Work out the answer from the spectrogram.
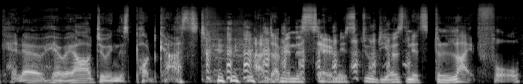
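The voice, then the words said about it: Fake British accent. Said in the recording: “faking a British accent. I feel like I do British accents way too much”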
